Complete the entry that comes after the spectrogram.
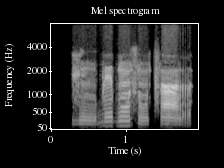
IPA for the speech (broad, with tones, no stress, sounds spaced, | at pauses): ɣ ĩ˨ ŋ b e˦ ɓ ũ˦ s ũ˨ t͡s ã˦ r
